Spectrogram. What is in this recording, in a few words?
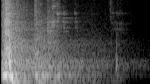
Heavy Grunt Boot Walk Metal, Footsteps; Sinecure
